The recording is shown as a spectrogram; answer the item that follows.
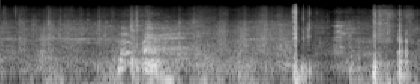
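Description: Muffled voices and scuffing, with two sharp knocks, one about three seconds in and another near the end.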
